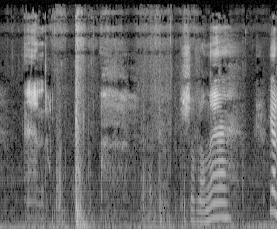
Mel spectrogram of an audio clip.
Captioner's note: pantry box thuds onto shelf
